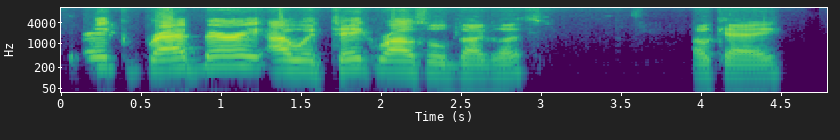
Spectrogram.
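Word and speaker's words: Rasul: I would take Rosel Douglas. Okay. Every time I say his name, I think I'm I'm saying Razison Ghoul, you know, like from you know. Yeah. But yeah, Roz Rosel Douglas.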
